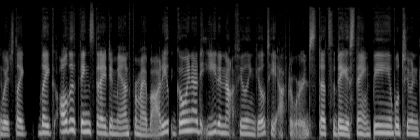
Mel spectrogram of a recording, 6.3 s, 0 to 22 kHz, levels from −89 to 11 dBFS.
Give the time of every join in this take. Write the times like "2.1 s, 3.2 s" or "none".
2.5 s, 4.7 s, 5.5 s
